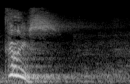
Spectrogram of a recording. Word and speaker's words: QRIS: Sekarang di pintu-pintu masjid, di pintu-pintu mall ditulis ada namanya QRIS. QRIS. QRIS. Cara bacanya gimana sebetulnya? Kris. Q-nya quick. Quick artinya cepat. R-nya response. Kris, quick response code.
